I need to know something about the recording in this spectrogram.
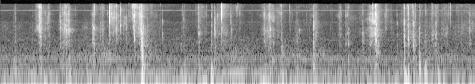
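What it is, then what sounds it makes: Silver metallic stress putty. Soft, solid silver metallic stress putty is held in both hands while fingertips flatten, fold and stretch it apart. The result is a run of quiet, sticky crackles and tearing sounds with sharp, bright clicks and pops scattered throughout.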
